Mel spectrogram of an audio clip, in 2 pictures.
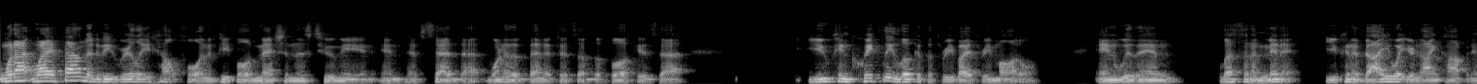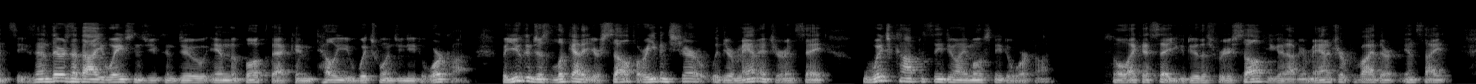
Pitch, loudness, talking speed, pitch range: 100 Hz, -24 LUFS, 240 wpm, 95-120 Hz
